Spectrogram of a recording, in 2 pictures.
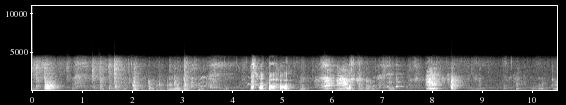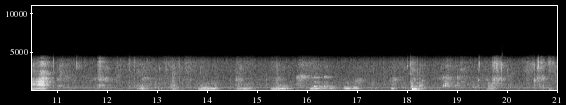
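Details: Bowser and Canela, two dogs, fighting indoors: scuffling bursts of growls and sharp yips come thick in the first half, then thin out into scattered softer grumbles and snorts.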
